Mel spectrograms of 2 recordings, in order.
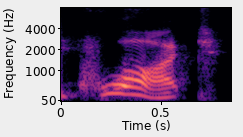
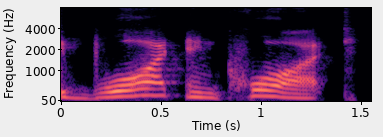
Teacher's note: like they do in the northeast area of the united states if you say bought and caught like that then you're using the open o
